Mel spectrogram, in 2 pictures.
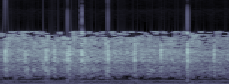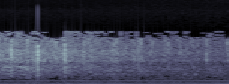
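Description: Audience applauding, the clapping thinning out and dying away over about four seconds, heard over a steady low hum in an old, muffled recording.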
